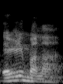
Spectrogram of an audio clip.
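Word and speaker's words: Ezhimala: which is there at a place known as erimala it's called erimala that's how you pronounce it it's in the canon district in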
